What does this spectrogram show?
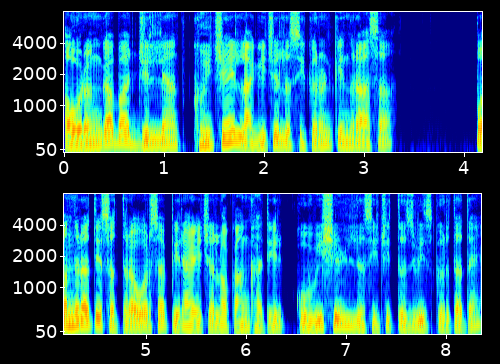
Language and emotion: Goan Konkani, neutral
